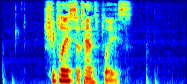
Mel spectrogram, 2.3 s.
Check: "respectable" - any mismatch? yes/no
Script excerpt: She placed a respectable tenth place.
yes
